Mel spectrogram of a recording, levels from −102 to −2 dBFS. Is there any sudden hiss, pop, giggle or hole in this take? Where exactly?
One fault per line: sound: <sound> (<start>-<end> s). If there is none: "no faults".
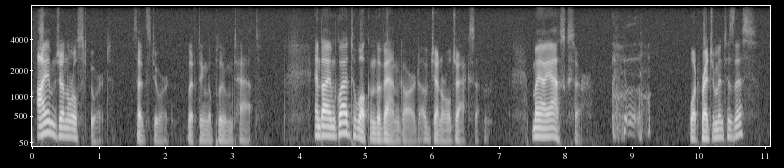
sound: dropout (0.8-0.9 s)
sound: cough (8.7-9.3 s)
